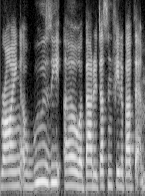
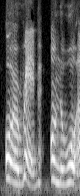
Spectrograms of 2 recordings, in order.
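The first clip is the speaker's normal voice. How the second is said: put-on louder British accent; 3 semitones higher, 7 dB louder than usual. Reader voicing second polo-shirt man, British accent. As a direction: finish the posh guess. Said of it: "in a British accent".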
